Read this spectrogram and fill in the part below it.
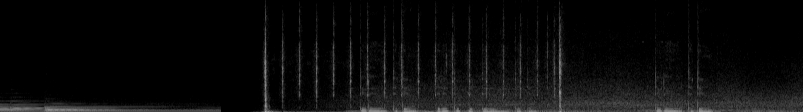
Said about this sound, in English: I'm in the car. Sometimes I like driving north of the city. I'm going to one of the big Chinese malls up there in the suburbs.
